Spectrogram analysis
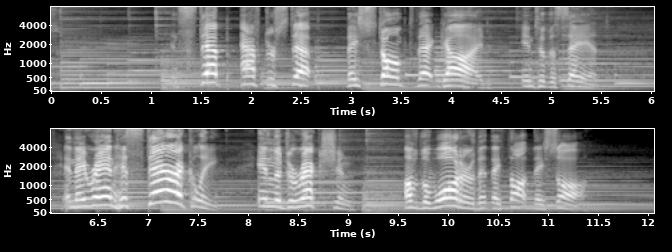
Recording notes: During our Sunday morning gathering. We are an Apostolic, Pentecostal church located in Poplar Bluff, Missouri.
